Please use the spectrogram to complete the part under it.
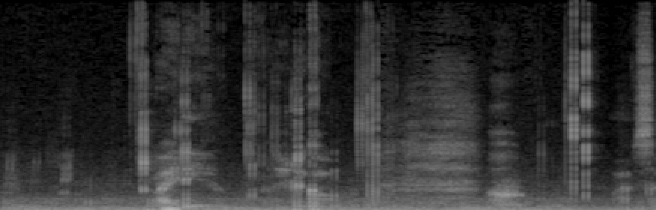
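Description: A young woman bites into crunchy food close to a microphone.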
